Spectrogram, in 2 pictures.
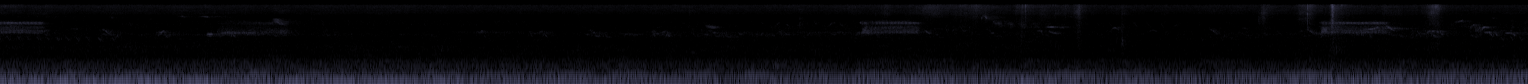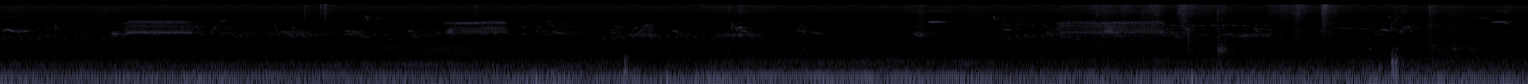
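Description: Steady low hum of honeybees around an open hive, the pitch wavering now and then as bees fly close. Songbirds chirp in short calls every few seconds, and there are a few light knocks as the wooden hive boxes are handled.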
